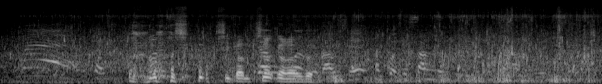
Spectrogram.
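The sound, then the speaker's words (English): Steady splashing and swirling of shallow river water from someone wading upstream and loosening the gravel stones underfoot, with faint shifting of gravel, while people talk over it throughout. “So what I'm doing is loosening the stones and I'm moving upstream. I'm just getting into the gravel.”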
